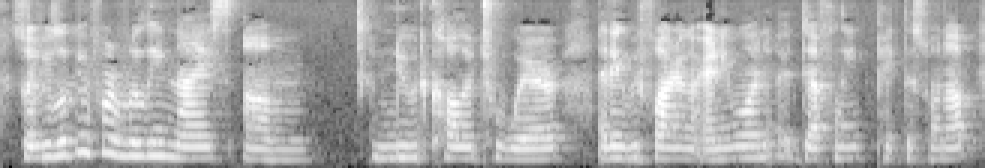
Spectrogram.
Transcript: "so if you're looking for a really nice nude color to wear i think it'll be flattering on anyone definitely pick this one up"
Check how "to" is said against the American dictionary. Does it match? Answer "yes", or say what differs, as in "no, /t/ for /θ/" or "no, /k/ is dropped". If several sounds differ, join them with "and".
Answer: yes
